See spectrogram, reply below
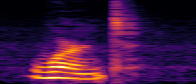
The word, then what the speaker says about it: weren't: Weren't is only one syllable long. I often hear this accidentally pronounced as weren't by my students. Try to say it as one syllable, weren't.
